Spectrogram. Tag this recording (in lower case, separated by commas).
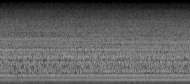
vehicle, car, motor vehicle (road)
